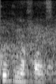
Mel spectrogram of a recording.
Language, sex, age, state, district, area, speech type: Marathi, male, 18-30, Maharashtra, Sindhudurg, rural, spontaneous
